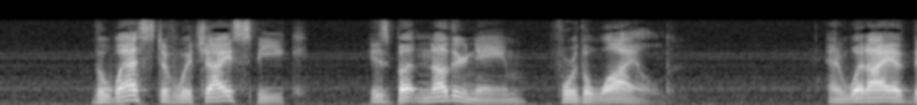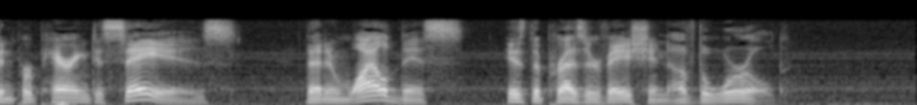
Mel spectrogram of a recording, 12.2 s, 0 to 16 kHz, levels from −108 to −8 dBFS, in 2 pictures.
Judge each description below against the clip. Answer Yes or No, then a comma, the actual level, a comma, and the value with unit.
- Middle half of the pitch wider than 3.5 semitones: Yes, average, 4.6 semitones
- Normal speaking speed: Yes, average, 150 wpm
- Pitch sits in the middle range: No, low, 115 Hz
